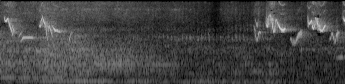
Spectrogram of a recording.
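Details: White-rumped seedeater song, used as training material for other songbirds: a few high sliding whistled notes, then a faint quieter stretch with background hiss, and a burst of sharp, bright, descending chirps near the end.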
